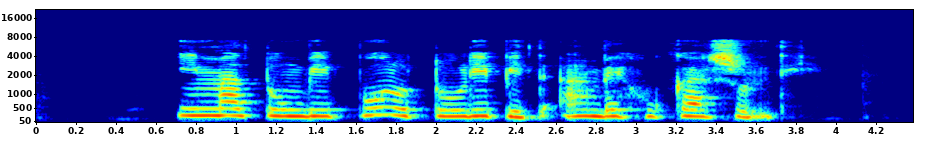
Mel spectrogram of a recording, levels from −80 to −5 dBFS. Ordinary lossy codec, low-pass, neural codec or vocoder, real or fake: MP3, 48 kbps; 7.2 kHz; none; real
